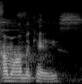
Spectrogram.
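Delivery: mock eager, excited voice. Imitating a mom excited to be on jury duty: imitating excited mom. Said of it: "She be like".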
